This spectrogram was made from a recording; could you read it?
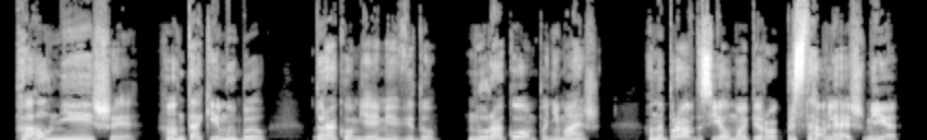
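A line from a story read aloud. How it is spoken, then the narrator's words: Laughing. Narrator (Russian): смеялась Карен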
